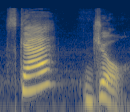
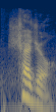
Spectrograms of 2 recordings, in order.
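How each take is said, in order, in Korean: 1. 이 단어는 sk 소리로 시작해요. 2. 이 단어는 sh 소리로 시작해요. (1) "미국 영어에서 스, ca, ch를 거의 k 발음하죠" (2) "영국 영어에서는 ... 쉐가 돼요"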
